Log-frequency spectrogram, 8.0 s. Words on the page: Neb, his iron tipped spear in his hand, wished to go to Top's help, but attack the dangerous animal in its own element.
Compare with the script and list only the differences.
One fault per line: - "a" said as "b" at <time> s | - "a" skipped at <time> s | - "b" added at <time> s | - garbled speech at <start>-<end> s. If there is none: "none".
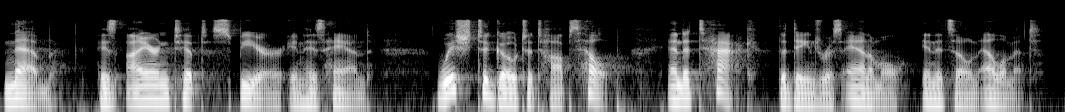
- "but" said as "and" at 5.0 s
